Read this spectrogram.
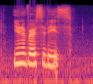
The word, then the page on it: universities: American English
